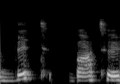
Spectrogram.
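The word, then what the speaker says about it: Witwatersrand: at University of the Vit Batter. So if anyone speaks Dutch, W's are pronounced like a V in English, but we just call it Vitz because it's a very long name.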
